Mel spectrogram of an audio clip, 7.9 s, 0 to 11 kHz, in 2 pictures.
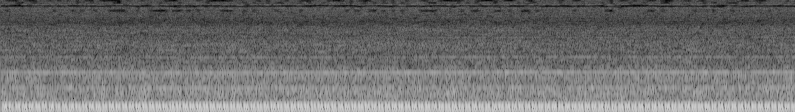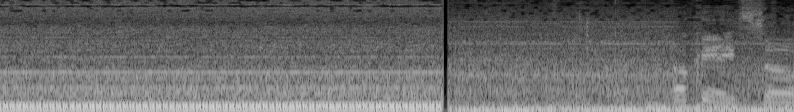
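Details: Generator running an air conditioner with a Micro-Air EasyStart 368 installed, drawing about 9.6 A after a 17.3 A start, phone recording beside the generator. Steady, even drone with constant pitch and no bogging or surging. Normal.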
